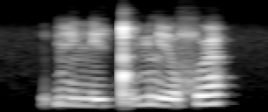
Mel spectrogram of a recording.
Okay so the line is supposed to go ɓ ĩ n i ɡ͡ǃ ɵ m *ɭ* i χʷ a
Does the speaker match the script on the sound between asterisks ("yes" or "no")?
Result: no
